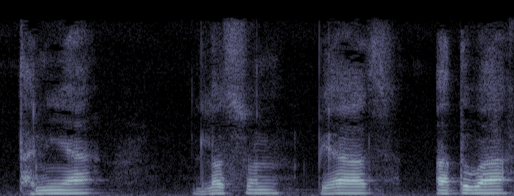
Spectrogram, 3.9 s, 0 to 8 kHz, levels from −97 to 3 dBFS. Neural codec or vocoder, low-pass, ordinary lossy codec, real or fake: none; 7.2 kHz; MP3, 48 kbps; real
